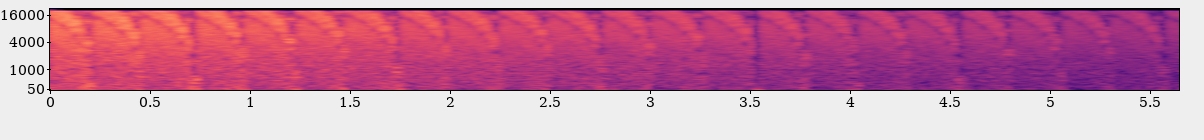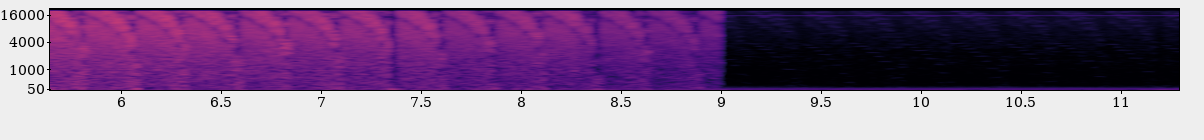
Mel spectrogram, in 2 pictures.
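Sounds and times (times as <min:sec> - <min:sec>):
frantic chip synth music on CSG8580R5 chip: 0:00.0 - 0:09.0.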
